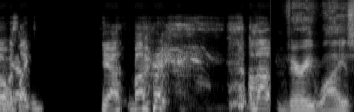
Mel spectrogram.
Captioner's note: lauging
